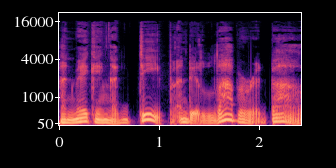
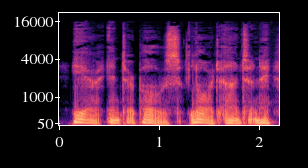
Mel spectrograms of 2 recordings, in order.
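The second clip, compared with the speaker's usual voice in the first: plain reading voice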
